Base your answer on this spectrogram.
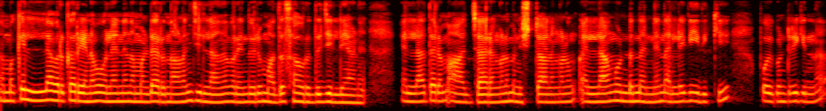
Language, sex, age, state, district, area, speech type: Malayalam, female, 18-30, Kerala, Ernakulam, rural, spontaneous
